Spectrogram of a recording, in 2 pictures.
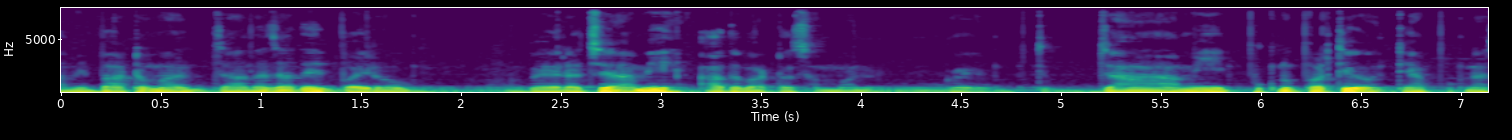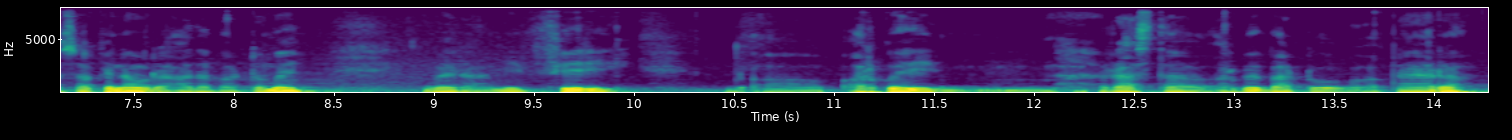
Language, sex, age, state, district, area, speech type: Nepali, male, 30-45, West Bengal, Darjeeling, rural, spontaneous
